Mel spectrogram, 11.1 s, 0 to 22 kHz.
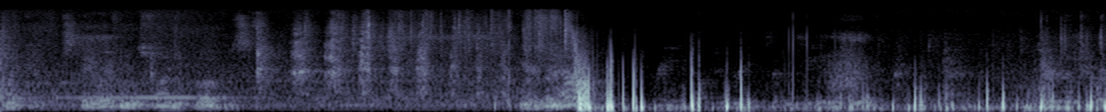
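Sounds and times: dog panting: 2.5s - 5.7s.

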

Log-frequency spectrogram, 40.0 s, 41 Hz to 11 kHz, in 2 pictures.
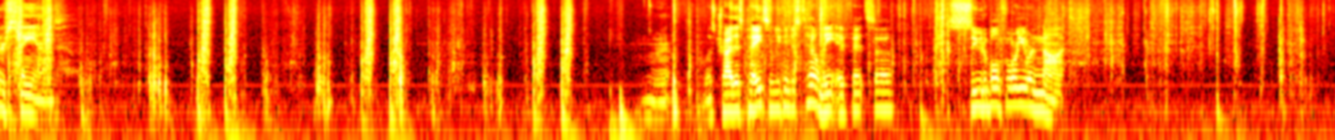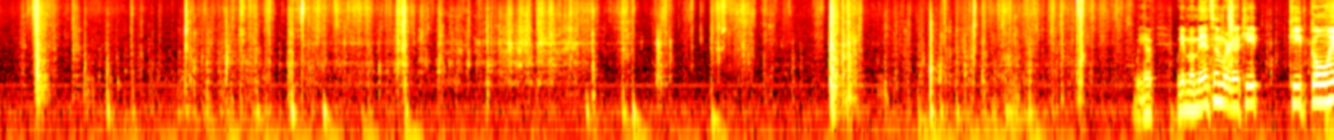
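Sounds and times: faint steady hum: 0.0s - 40.0s.

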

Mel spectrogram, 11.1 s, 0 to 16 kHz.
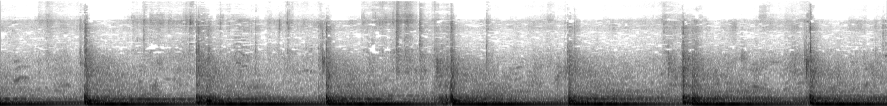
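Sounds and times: large low drum beats: 0.0s - 11.0s.

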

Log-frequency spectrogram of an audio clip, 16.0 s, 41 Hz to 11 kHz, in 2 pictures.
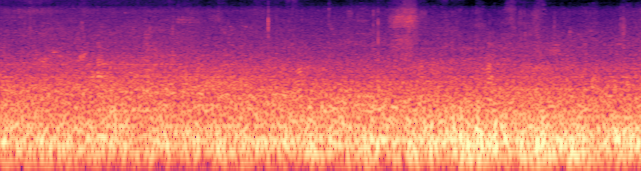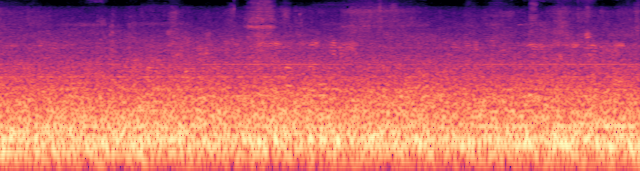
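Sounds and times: low crowd rumble: 0.0s - 16.0s.

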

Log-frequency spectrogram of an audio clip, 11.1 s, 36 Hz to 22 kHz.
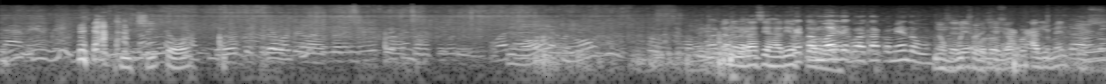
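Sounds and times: meat frying on a griddle: 0.0s - 11.0s
voices talking: 0.0s - 11.0s.

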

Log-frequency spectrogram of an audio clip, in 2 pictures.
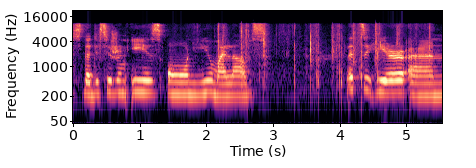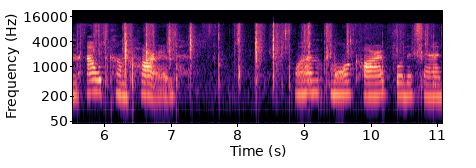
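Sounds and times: cards being shuffled: 2.0s - 11.0s.

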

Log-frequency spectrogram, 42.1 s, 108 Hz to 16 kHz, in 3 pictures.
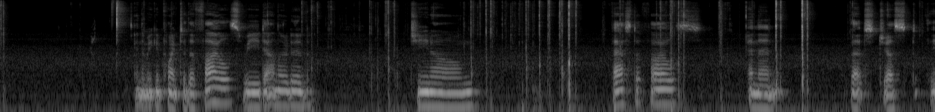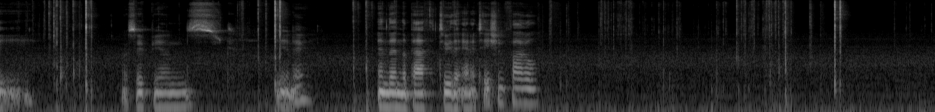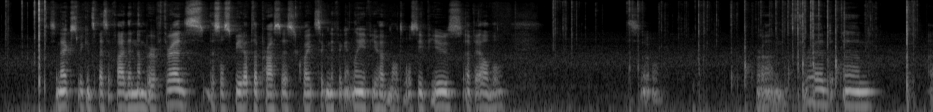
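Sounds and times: faint low hum: 0.0s - 42.0s
computer keyboard keys clicking: 4.5s - 6.0s, 6.9s - 8.7s, 11.6s - 12.2s, 14.6s - 15.4s, 22.2s - 26.7s, 27.9s - 28.8s, 36.3s - 36.9s, 37.5s - 41.9s.

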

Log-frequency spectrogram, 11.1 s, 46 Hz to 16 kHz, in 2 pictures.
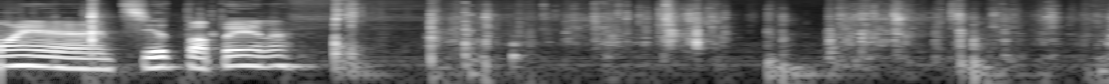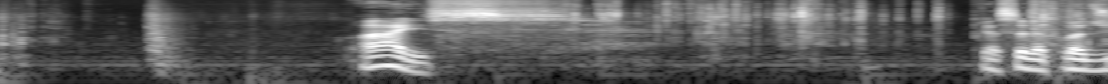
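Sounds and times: trading cards rustling and clicking: 8.9s - 11.0s.

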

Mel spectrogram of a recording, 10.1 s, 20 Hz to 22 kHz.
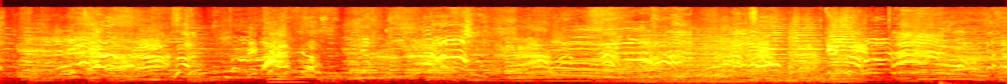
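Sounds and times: voices yelling and whooping: 0.4s - 10.0s
orchestra holding low notes: 1.1s - 10.0s.

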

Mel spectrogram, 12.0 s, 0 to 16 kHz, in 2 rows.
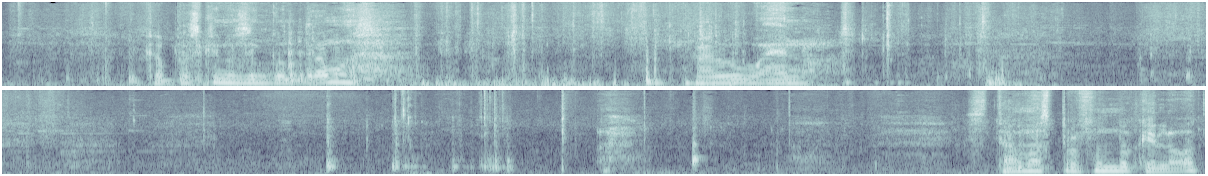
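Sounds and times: knocks and scrapes on rock: 0.1s - 6.4s
camera brushing against stone: 2.1s - 6.4s.

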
